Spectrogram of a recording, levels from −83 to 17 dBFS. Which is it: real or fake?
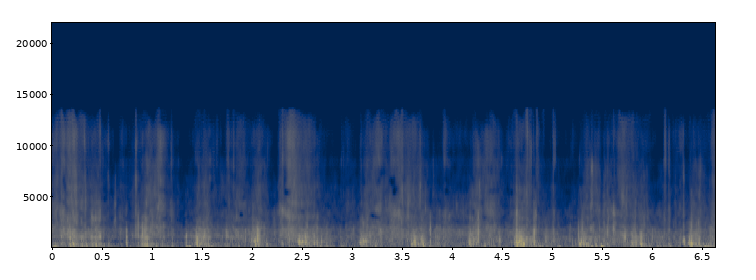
fake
